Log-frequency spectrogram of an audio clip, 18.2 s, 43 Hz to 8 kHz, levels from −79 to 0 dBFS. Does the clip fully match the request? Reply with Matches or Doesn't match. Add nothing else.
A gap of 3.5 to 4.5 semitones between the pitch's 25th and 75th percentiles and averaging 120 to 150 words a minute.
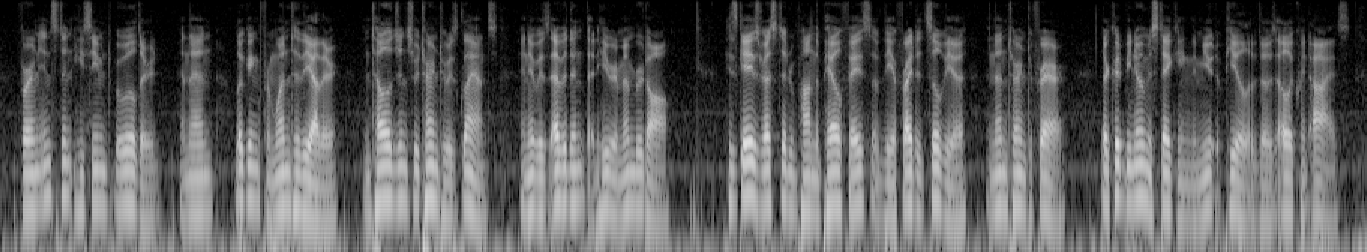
Doesn't match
